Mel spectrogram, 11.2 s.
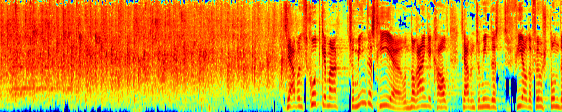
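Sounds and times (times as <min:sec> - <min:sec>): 
audience applause: 0:00.0 - 0:05.8
speech: 0:05.7 - 0:11.2.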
